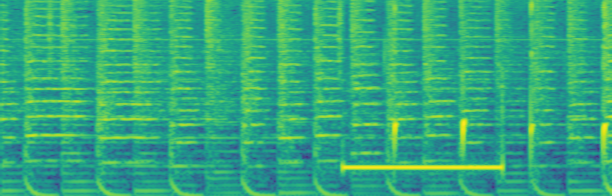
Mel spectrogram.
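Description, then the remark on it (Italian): A steady telephone ringback tone of an outgoing prank phone call sounds for about a second over a loud, thumping music track with a rapid, regular bass beat; no one speaks. “Squilla, squilla, S- squilla silenzio squilla.”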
